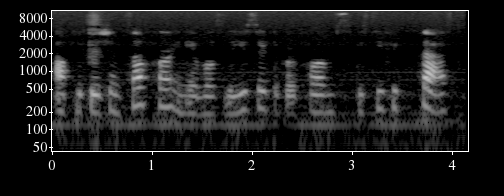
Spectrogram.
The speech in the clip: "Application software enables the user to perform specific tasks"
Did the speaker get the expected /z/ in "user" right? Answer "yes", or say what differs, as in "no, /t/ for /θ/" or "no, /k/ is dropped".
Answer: no, /s/ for /z/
